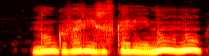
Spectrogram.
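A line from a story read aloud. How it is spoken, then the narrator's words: Hoarse rasp. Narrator (Russian): прохрипел Римский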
